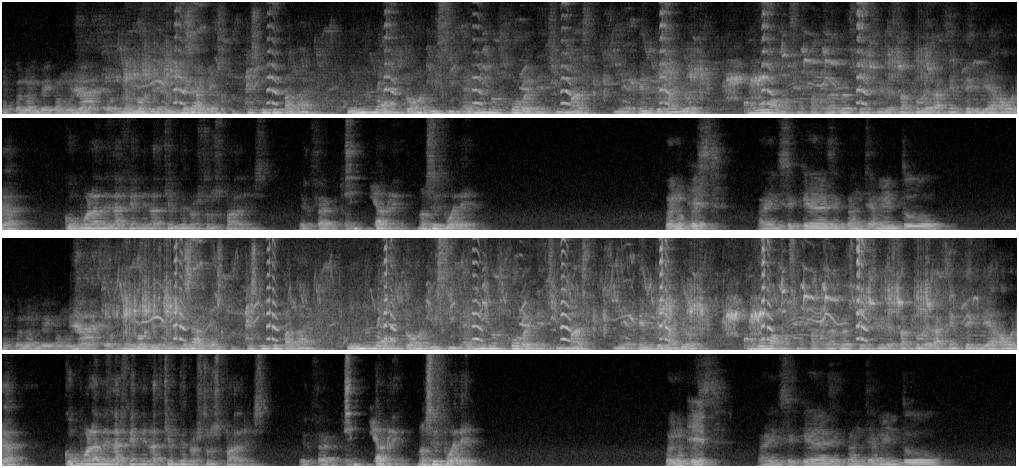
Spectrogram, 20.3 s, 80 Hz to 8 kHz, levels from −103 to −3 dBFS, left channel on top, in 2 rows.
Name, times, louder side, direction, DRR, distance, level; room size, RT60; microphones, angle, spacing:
voice 1, 0.0-2.1 13.1-13.7 16.8-17.3 17.7-19.5, left 1 dB, 65° left, 4.4 m, -39 dB
voice 2, 0.7-7.1 7.4-10.4 10.8-12.8 13.9-15.0 17.0-17.2, right 2 dB, 80° right, 1.2 m, -36 dB
Bird, 1.0-9.8, right 8 dB, 60° right, 0.7 m, -40 dB
17.5 x 6.8 x 4.0 m
head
